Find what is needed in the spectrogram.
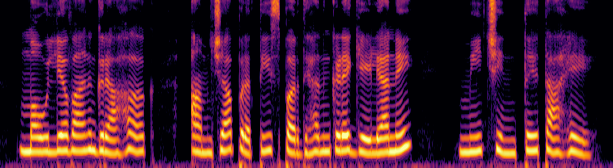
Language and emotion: Marathi, fearful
